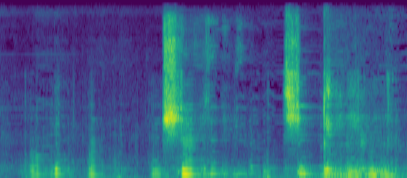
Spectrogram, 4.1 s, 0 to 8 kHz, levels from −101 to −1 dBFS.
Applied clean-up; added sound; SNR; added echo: neural mask model DeepFilterNet 3.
